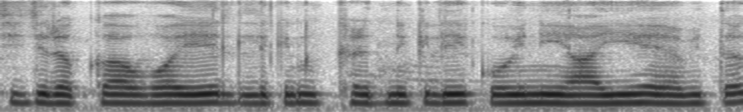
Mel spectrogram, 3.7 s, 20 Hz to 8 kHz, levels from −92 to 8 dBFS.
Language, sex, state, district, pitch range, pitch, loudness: Hindi, female, Maharashtra, Gondia, 180-190 Hz, 185 Hz, -11 LUFS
